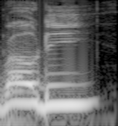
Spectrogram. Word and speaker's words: Roti: Is it Roadie? Is that how you say it? – Roadie. That's all I'm saying. – R-O-T-I.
